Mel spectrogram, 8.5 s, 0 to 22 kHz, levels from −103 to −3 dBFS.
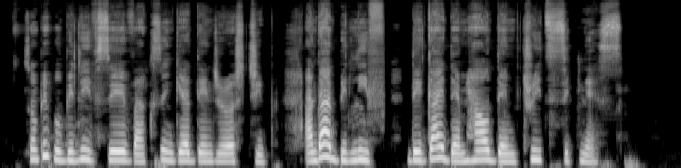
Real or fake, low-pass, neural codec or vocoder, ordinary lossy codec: real; none; none; none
